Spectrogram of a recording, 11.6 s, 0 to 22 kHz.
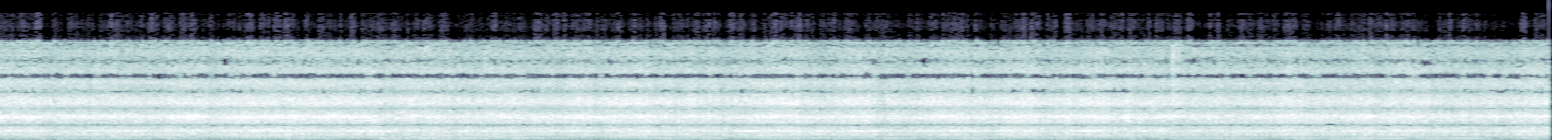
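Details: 1980s Honda rototiller, first start in about 10 years after a cold start on the second pull: steady, even small-engine run with no misses, knocks or surging; normal running.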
